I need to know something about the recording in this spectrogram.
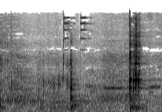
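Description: Faint handling of a small plastic portable radio as its back cover is lifted off, with small clicks and a sharper click near the end. A few faint, short, high-pitched beeps come about a second in.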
